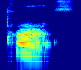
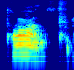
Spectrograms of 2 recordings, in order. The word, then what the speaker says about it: thorn: Within my house, so there are a lot of thorns. There are so many thorns. My wife said I can't pronounce very well. Thorn. You have to have R sound, like thorns.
